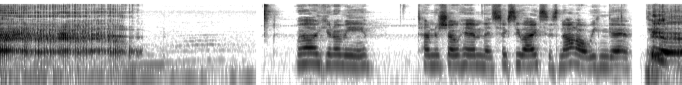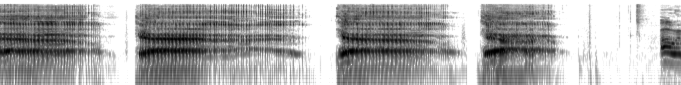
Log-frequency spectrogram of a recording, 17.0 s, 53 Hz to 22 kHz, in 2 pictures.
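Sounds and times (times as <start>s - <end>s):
woman burping loudly: 0.0s - 1.8s, 8.1s - 15.6s.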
